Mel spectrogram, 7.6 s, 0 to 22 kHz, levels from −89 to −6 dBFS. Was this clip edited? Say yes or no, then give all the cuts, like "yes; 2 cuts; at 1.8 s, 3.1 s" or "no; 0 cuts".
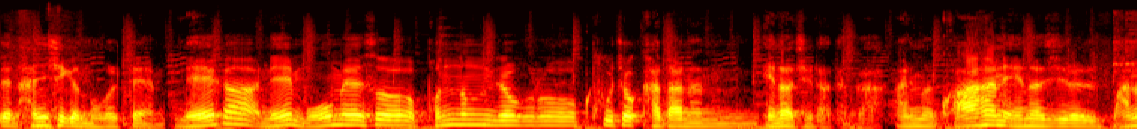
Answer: no; 0 cuts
